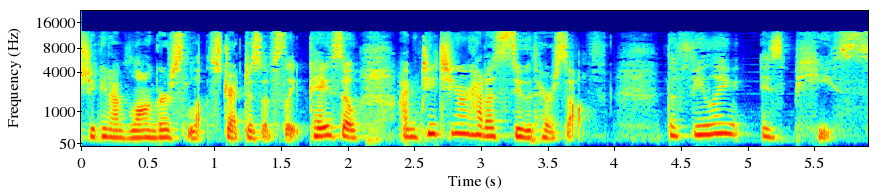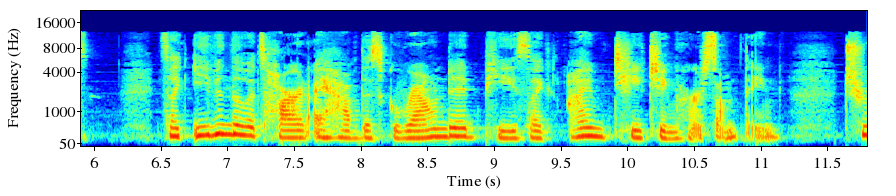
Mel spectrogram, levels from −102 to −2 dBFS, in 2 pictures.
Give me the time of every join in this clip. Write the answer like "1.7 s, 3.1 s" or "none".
none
